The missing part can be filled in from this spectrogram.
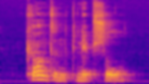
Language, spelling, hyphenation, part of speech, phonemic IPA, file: Dutch, krantenknipsel, kran‧ten‧knip‧sel, noun, /ˈkrɑn.tə(n)ˌknɪp.səl/, Nl-krantenknipsel.ogg
- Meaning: a newspaper cutting, a newspaper clipping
